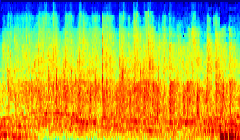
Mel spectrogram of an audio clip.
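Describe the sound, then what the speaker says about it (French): Audience applause at a community leaders' gathering in Washington DC, a moderate, steady wash of clapping from a crowd heard at some distance with a faint murmur of voices throughout. "Suivez l'applaudissement, s'il vous plaît."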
